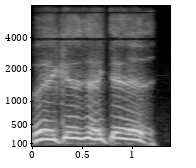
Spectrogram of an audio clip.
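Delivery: put-on drawn-out drawl, rough, creaky, slow and loud. Showing the others an impression of Alec Baldwin doing Trump. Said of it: "that's my Alec Baldwin Trump".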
